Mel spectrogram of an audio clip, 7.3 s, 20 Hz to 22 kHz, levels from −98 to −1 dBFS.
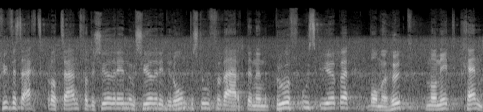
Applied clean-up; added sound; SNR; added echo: none; Thunder / Rain; 17 dB; none.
